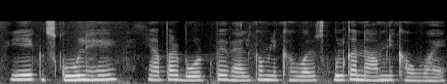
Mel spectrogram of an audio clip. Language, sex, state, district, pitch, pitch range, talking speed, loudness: Hindi, female, Madhya Pradesh, Bhopal, 205 Hz, 190-215 Hz, 240 wpm, -14 LUFS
